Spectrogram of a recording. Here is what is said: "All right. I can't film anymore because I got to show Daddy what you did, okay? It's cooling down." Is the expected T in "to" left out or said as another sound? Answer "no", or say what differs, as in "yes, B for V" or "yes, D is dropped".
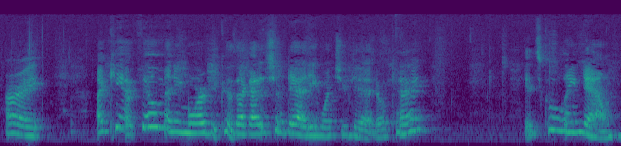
yes, S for T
